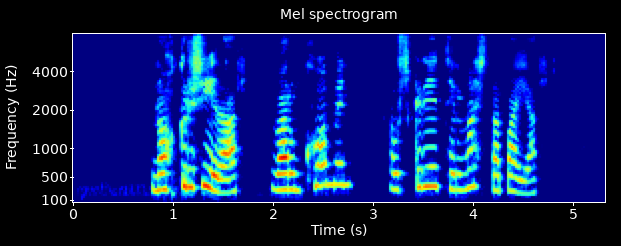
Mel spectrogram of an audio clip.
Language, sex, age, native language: Icelandic, female, 13, Icelandic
